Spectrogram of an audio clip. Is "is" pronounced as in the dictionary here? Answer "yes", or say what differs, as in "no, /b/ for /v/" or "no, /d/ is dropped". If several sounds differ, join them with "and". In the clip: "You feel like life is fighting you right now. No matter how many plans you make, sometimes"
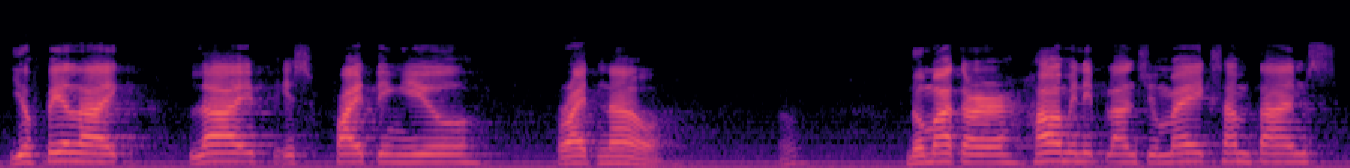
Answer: no, /s/ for /z/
